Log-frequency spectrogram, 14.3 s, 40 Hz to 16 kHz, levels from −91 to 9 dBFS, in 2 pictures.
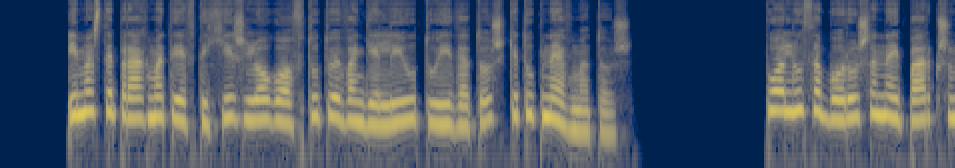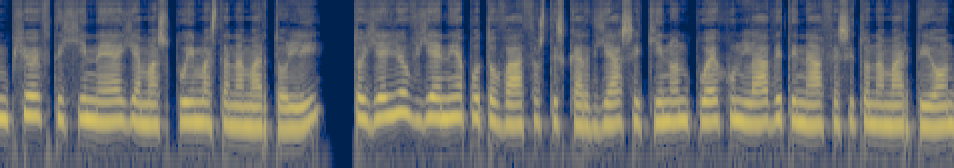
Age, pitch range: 30-49, 195-245 Hz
